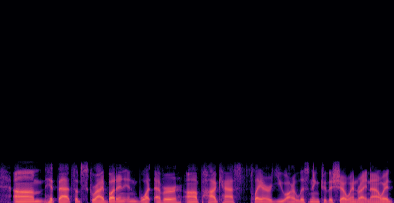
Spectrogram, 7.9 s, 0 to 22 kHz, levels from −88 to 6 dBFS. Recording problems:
high frequencies cut off; severe; nothing above 4 kHz

